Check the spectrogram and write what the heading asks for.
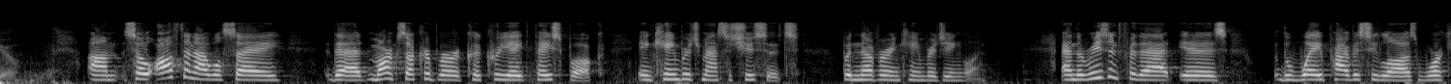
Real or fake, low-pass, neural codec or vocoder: real; 7.2 kHz; none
